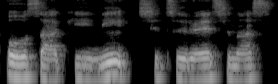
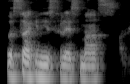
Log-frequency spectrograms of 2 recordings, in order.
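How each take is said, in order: First: "Osaki ni shitsurei shimasu" said slowly and clearly; slow it down for learners; careful teacher demo; slow model take. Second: "Osaki ni shitsurei shimasu" rattled off fast; quick everyday office goodbye; native-speed demo; fast natural take. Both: Shown as a demonstration. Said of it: "natural then slow demo".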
